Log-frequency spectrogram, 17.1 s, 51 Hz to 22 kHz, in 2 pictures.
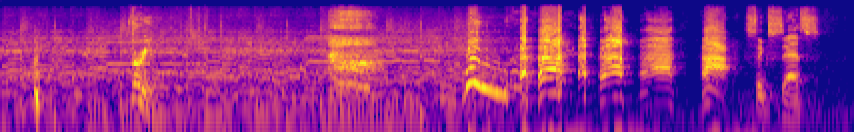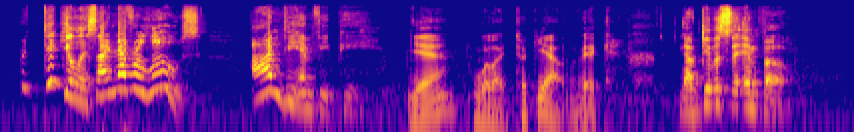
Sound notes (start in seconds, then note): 3.2 gasps; 4.6 laughs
